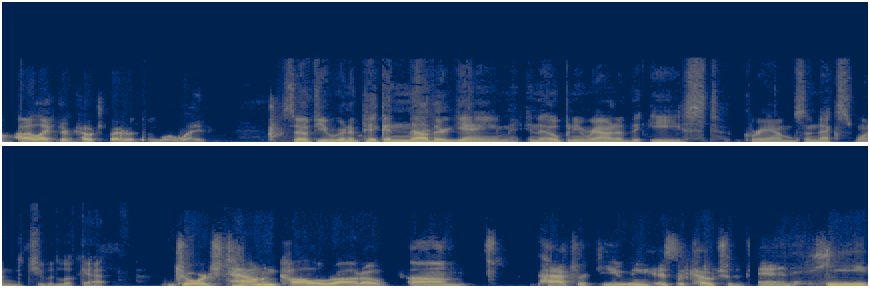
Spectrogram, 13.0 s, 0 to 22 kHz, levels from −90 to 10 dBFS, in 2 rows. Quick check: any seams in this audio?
yes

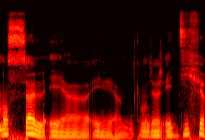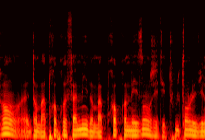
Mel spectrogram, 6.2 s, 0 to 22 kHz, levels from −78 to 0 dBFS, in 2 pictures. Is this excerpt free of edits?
yes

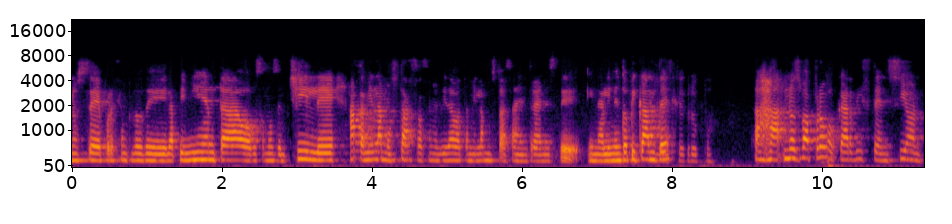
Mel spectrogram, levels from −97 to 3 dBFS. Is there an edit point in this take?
no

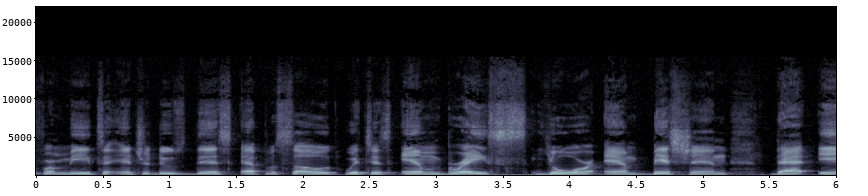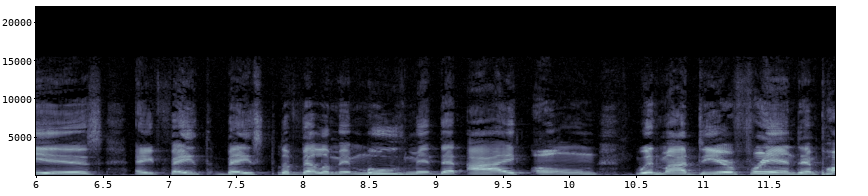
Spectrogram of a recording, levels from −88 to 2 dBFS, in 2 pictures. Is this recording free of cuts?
no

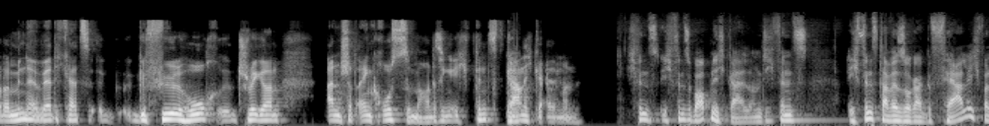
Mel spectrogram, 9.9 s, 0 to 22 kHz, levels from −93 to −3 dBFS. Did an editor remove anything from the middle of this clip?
no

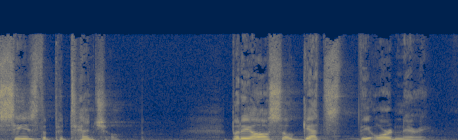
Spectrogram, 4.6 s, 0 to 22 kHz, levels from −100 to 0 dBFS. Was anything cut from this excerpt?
no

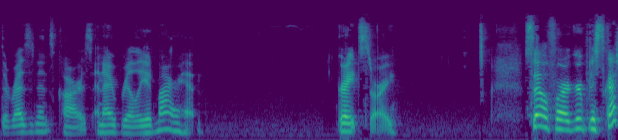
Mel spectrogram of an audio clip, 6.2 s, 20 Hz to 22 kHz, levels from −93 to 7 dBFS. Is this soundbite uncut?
yes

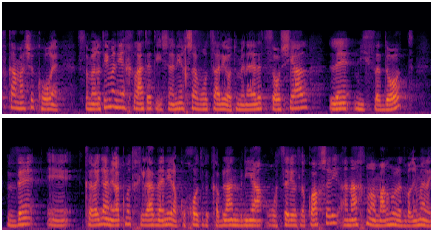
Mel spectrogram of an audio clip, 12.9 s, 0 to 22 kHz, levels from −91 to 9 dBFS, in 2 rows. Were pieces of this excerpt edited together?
no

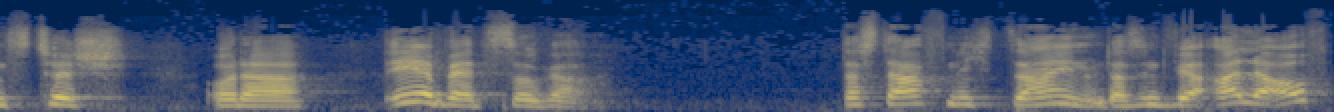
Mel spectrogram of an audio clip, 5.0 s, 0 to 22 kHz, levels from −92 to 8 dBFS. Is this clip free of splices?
no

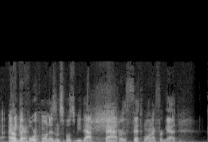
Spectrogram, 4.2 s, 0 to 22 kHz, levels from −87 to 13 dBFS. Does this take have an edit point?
no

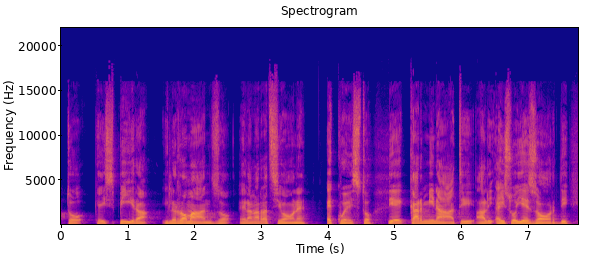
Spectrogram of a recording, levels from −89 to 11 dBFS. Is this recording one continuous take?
no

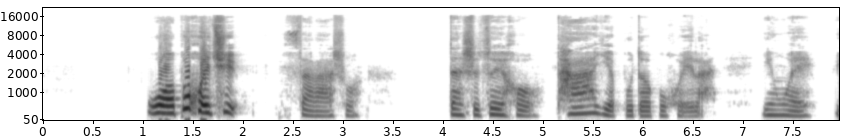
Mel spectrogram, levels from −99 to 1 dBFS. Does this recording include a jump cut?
yes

